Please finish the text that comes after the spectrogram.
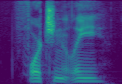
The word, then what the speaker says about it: fortunately: and the last, but in the second phrase, there are 3 syllables, so I have to say them really fast. Fortunately, no. Right? So I say chinately, fortunately, no. Sadly, no. Fortunately, no.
